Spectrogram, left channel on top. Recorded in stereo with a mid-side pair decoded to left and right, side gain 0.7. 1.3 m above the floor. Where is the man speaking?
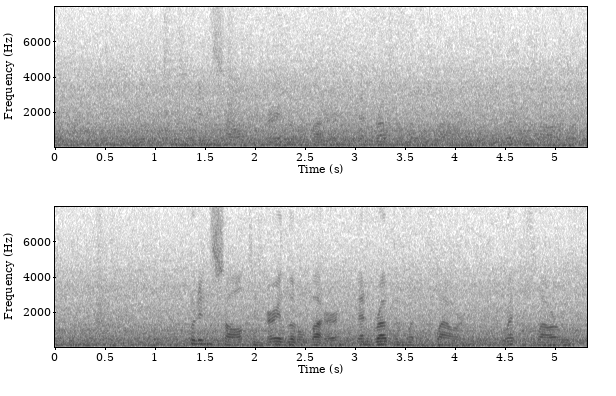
45° right, 1.2 m.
